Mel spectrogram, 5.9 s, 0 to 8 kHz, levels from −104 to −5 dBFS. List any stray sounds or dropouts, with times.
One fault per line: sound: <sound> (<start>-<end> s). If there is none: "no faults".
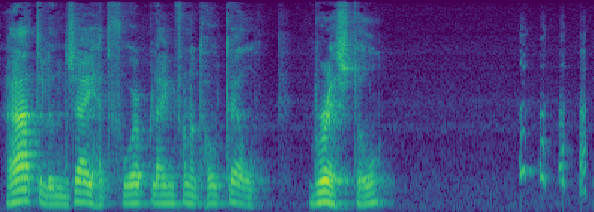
sound: laugh (5.2-5.9 s)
